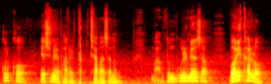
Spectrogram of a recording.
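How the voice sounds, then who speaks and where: A middle-aged male pastor delivers a dawn sermon, his pitch swinging widely as he talks it through. He leans on fillers and rhetorical questions, then climbs in force to stress his points. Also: expressive, normal speed, mellow. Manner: conversational preaching with rhetorical questions and many fillers; rising and emphatic when stressing a point. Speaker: senior pastor.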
